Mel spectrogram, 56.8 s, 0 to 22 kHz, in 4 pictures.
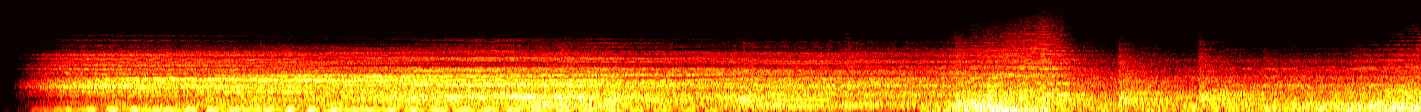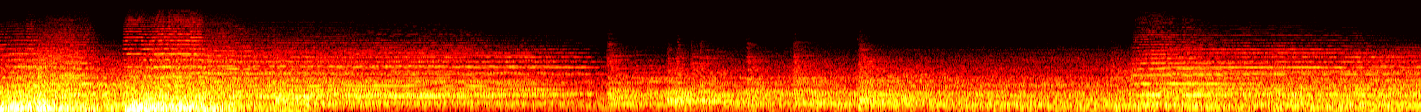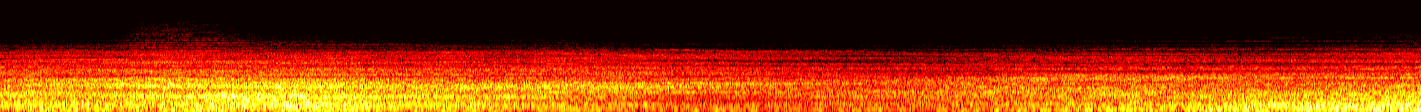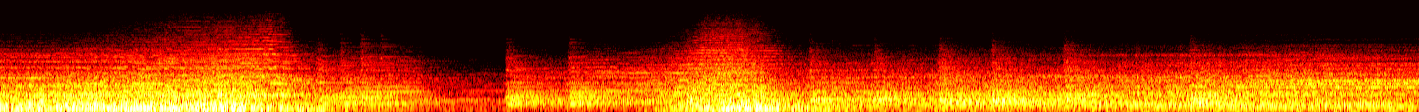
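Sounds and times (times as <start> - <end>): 
piano: 0.0 - 56.8
orchestra: 5.7 - 32.5, 41.0 - 56.8.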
